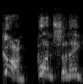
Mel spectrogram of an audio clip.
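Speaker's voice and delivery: cheering, pitched high. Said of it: "you have to go".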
